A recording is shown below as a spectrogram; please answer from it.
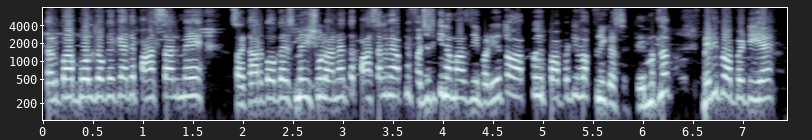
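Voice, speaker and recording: A young man with a very high voice speaks earnestly in a street interview and explains his view point by point. His speech is dry and close, with a dull, lo-fi sound. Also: steady tone, very fast, few pauses, a bit bright, no room sound. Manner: earnest, explanatory, mixes English terms.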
